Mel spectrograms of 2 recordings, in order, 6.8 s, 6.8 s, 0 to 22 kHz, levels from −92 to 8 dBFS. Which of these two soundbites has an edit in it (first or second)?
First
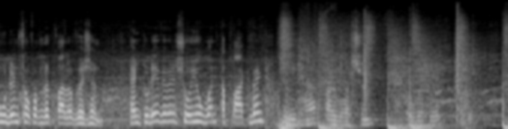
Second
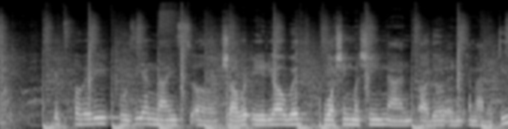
first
